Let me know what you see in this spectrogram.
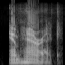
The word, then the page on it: Amharic: American English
